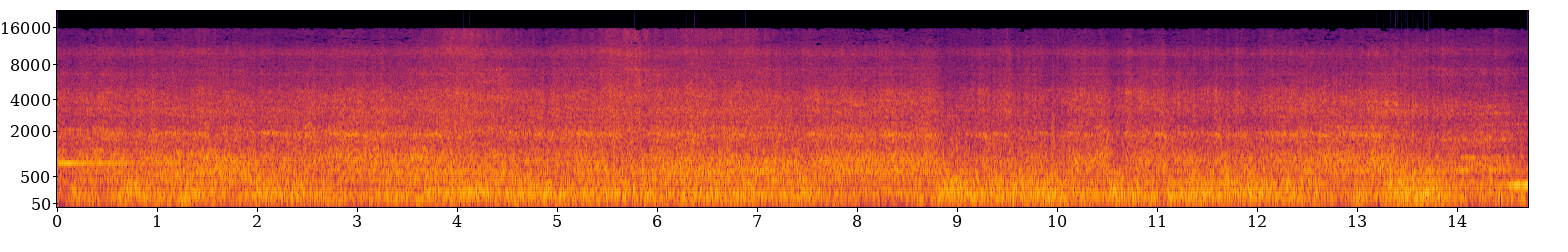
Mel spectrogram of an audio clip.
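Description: Passenger express train's coaches passing at speed close by: a loud, steady rush of steel wheels on the rails.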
